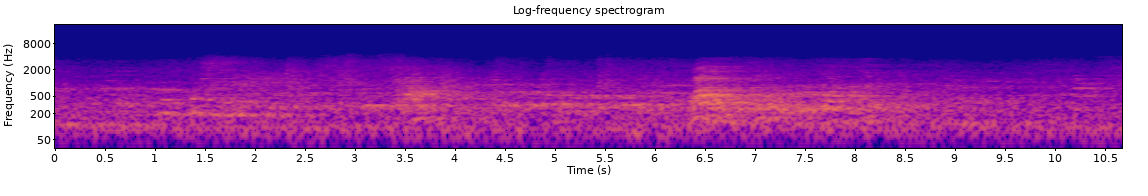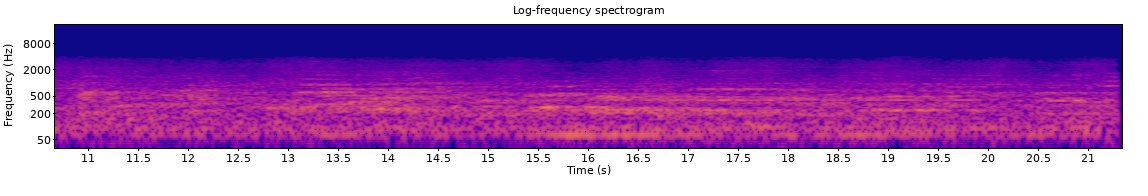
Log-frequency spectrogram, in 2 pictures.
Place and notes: Villa Arson, Avenue Stephen Liegeard, Nice, France - Hallway ambience, voices and footsteps
A group of children in a room nearby, someone whistling, people talking and walking, dropping things somewhere down the corridor.
The walls, floors and ceilings are all made of concrete so reflects sound very well.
